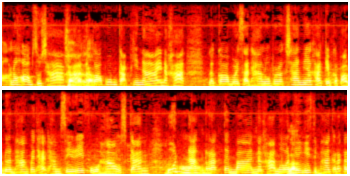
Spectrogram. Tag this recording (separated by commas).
Speech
